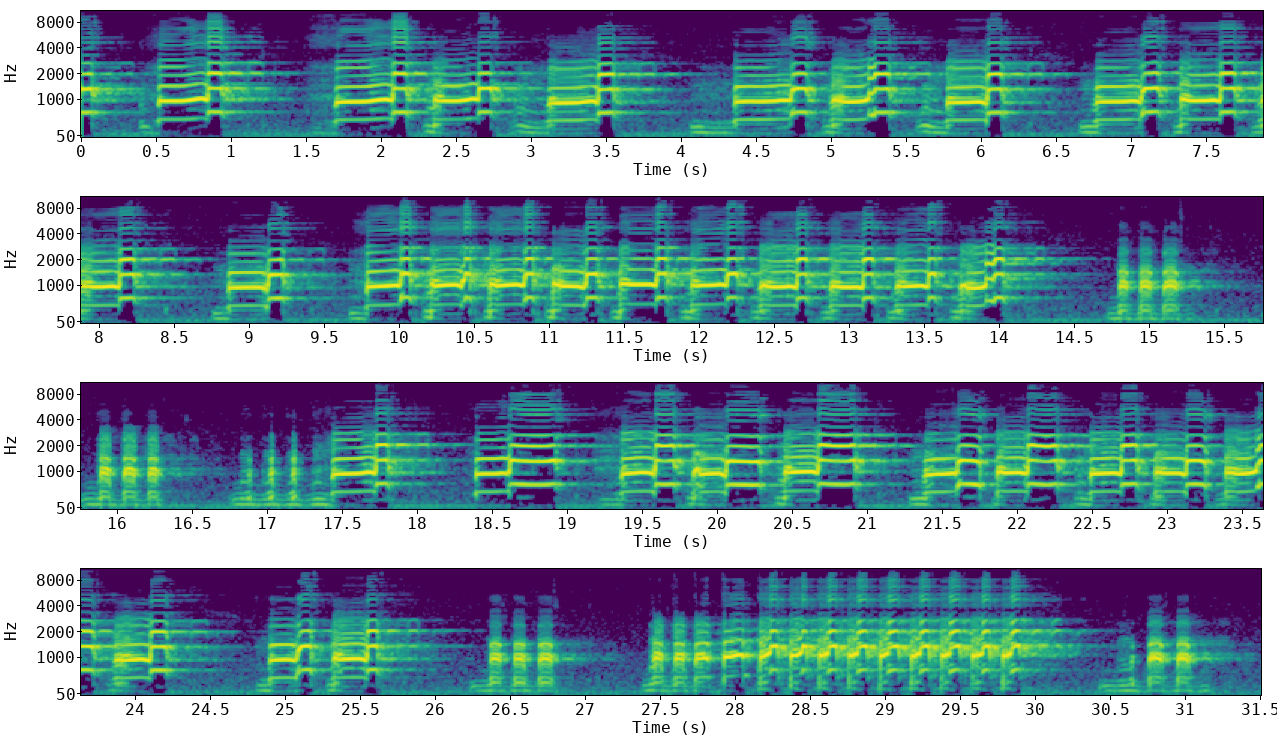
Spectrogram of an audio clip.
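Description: Hand-blown Canada goose call sounding a string of imitation honks and clucks, each note breaking in pitch, with fast rolling chatter runs about a third of the way in and again near the end.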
